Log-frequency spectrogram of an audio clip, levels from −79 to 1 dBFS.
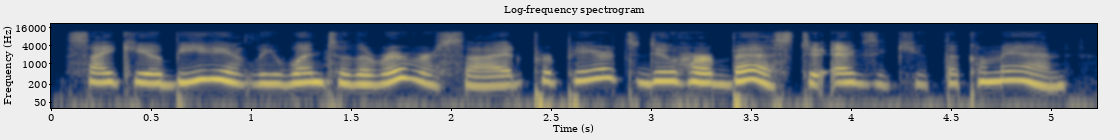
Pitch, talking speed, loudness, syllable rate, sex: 235 Hz, 170 wpm, -17 LUFS, 5.5 syllables/s, female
